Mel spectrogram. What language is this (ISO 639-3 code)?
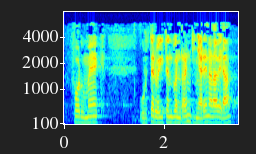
eus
